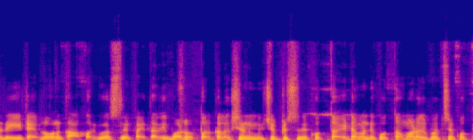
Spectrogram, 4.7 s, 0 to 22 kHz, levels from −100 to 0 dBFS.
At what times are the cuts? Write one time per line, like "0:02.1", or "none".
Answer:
0:01.9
